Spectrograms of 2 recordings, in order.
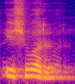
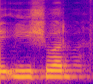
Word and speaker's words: ईश्वर: कुछ लोग बोलते हैं ईश्वर, ईश्वर ऐसे, यानी छोटा ई लगा के बोलते हैं कि ईश्वर हमारी बात सुनता है, ईश्वर ऐसा है। ईश्वर नहीं होता, ईश्वर होता है। और यहाँ चूंकि हम संस्कृत में मंत्र को समझ रहे हैं तो रेफ पूरा है, यानी र जो है वो पूरा है। तो क्या बोलेंगे?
